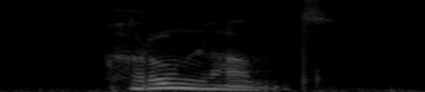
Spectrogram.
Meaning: Greenland (a large self-governing dependent territory of Denmark, in North America)
- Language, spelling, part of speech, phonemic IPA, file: Dutch, Groenland, proper noun, /ˈɣrun.lɑnt/, Nl-Groenland.ogg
